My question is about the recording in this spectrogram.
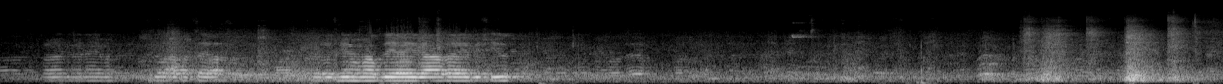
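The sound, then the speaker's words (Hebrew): A group of voices recites Psalms together in the study hall (beit midrash) in Bnei Brak, in a rising, sustained chant that swells loudly, then settles into a steady murmured recitation, punctuated by a few soft thumps. “אנחנו שומעים ברקע את אמירת התהילים בבית המדרש בבני ברק.”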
